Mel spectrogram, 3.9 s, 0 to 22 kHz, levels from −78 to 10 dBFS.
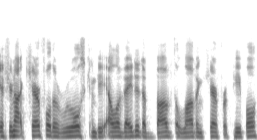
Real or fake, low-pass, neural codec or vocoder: real; 7.2 kHz; none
